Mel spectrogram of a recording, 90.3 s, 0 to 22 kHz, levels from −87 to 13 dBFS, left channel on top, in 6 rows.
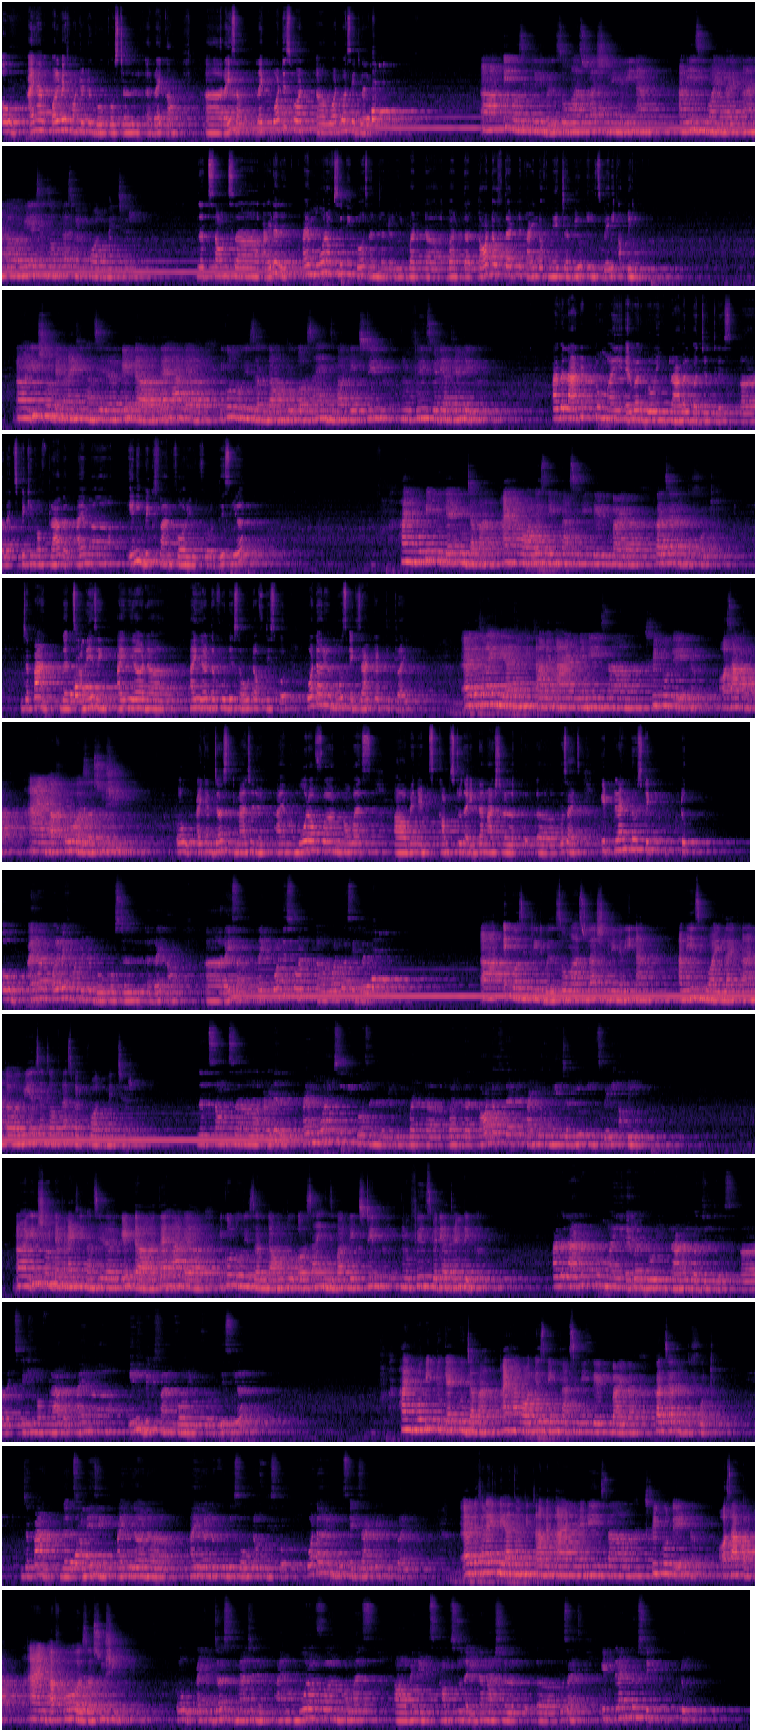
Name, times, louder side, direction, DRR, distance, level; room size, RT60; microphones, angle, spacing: voice 1, 0.0-3.5 4.1-7.7 19.0-20.8 21.1-27.9 41.1-44.6 44.9-47.4 47.7-50.0 60.6-63.7 64.0-66.0 66.3-67.8 68.1-68.4 78.8-82.5 83.1-83.8 84.1-86.8 87.3-88.3 88.9-89.0, left 3 dB, 75° left, 5 dB, 0.4 m, -33 dB
Brass instrument, 4.5-20.9, right 6 dB, 15° right, 0.5 m, -41 dB
voice 2, 9.6-12.9 13.5-17.7 30.4-37.7 38.1-39.7 52.7-59.4 69.0-74.1 74.6-75.4 75.7-77.7, right 1 dB, 85° right, 0 dB, 1.0 m, -33 dB
7.0 x 5.3 x 5.3 m, 2.5 s
head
